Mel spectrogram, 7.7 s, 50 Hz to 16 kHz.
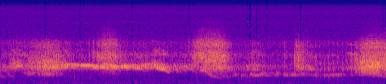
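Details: Slowed tenfold beside a maternity roost, common noctules captured with an EchoMeter Touch 2 Pro give smooth descending sweeps, some stretched and wavering, broken by loud broadband bursts of rushing noise that swell and fade.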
